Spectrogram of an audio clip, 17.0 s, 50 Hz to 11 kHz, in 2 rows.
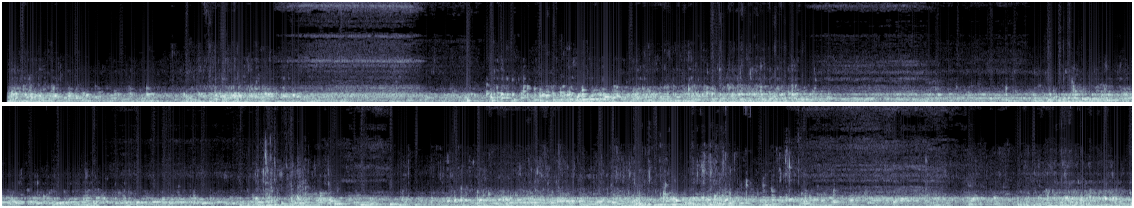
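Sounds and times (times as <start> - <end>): underwater exhaled bubbles gurgling: 0.0 - 16.9.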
